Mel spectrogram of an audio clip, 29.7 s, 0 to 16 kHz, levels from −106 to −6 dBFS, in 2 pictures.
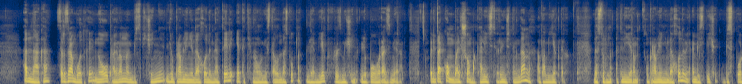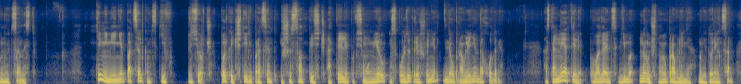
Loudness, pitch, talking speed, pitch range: -26 LUFS, 100 Hz, 130 wpm, 95-115 Hz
